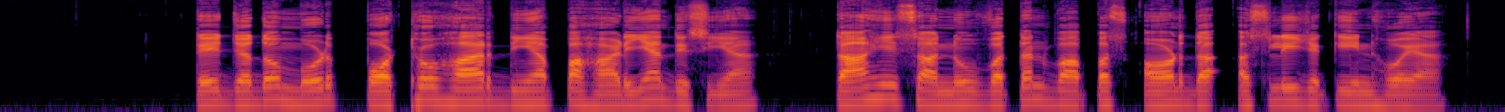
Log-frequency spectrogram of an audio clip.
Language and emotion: Punjabi, neutral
